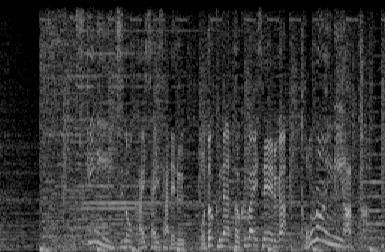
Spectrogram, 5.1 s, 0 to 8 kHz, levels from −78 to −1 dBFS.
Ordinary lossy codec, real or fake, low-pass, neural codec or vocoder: none; real; none; none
